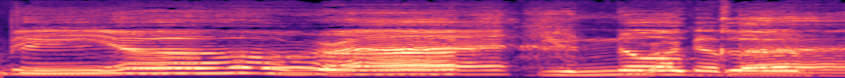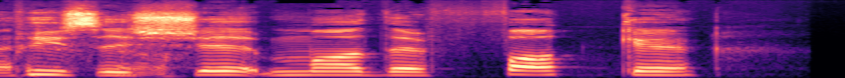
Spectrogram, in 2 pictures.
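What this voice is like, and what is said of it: Impression of the Iron Cheek. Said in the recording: “Iron Cheek ... can't do a great impression of him ... that was good. That was spot on.”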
